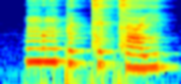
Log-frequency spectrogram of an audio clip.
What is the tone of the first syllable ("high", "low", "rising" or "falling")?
high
